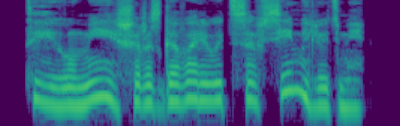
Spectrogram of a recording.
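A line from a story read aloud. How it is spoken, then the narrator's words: Whispered. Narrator (Russian): прошептала я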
